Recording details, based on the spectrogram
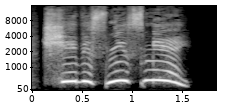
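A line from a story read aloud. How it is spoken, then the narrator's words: Sudden shout. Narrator (Russian): Ринка вдруг закричала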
